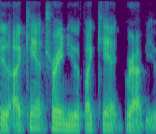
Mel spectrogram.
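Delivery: ordinary talk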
